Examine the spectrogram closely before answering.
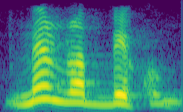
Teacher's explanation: النون بتاعت من ربكم إلغيها خالص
